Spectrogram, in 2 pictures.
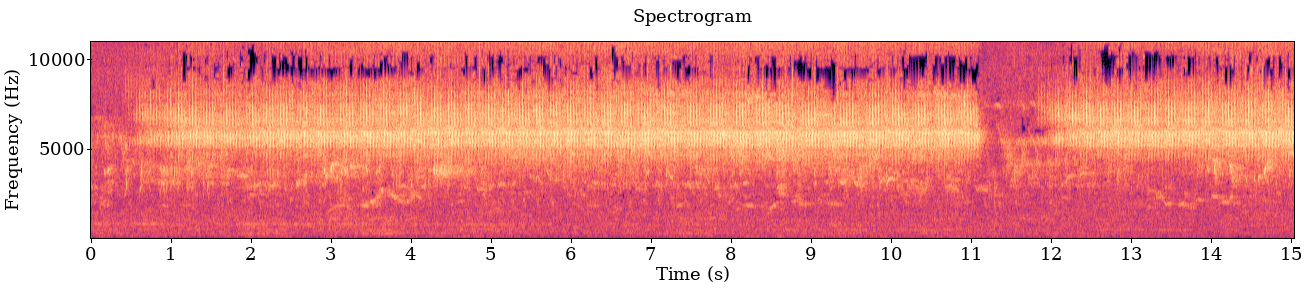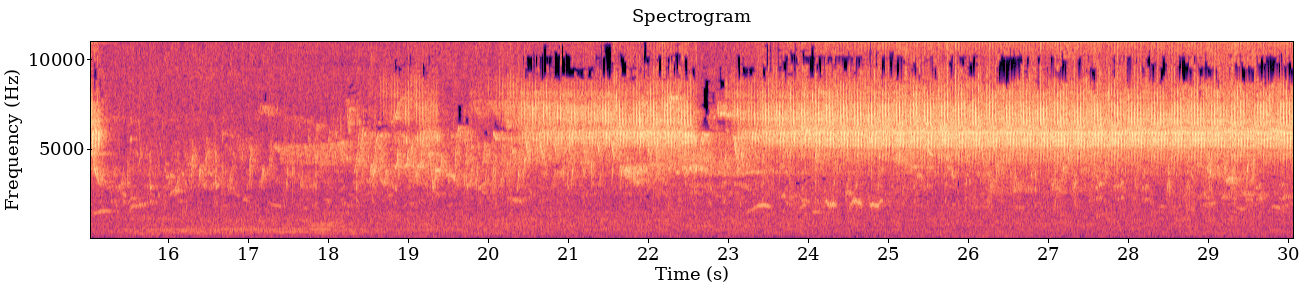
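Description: Common grasshopper warbler reeling: a continuous, very high-pitched, even trill held for many seconds at a time. It stops briefly about 11 seconds in, falls silent for about five seconds from around 15 seconds, and breaks once more near 23 seconds before running on.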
